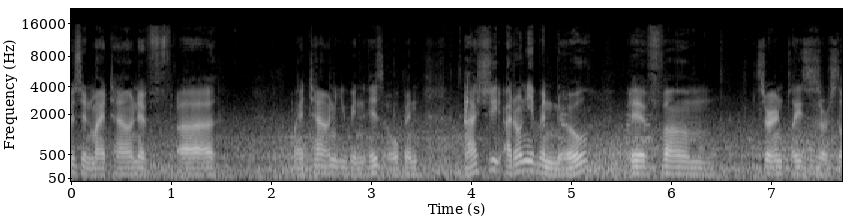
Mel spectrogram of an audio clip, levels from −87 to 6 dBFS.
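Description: No dropouts, clicks, distortion, level jumps or timing errors occur anywhere in the audio.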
